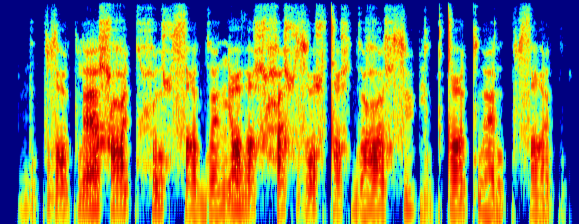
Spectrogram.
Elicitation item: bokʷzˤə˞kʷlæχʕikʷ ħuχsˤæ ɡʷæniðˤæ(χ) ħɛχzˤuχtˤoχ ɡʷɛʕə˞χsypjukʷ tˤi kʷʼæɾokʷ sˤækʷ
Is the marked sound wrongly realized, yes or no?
no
